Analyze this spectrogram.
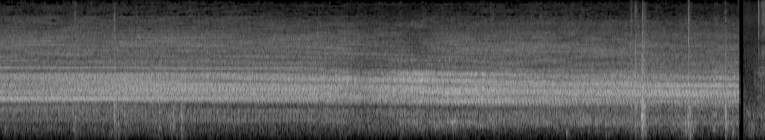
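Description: Model train wheels click over rail joints.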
